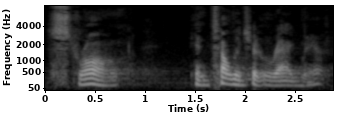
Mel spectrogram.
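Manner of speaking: expressive storyteller read aloud; story reading. Acted. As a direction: draw the congregation into the tale. Preacher reads The Rag Man aloud.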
